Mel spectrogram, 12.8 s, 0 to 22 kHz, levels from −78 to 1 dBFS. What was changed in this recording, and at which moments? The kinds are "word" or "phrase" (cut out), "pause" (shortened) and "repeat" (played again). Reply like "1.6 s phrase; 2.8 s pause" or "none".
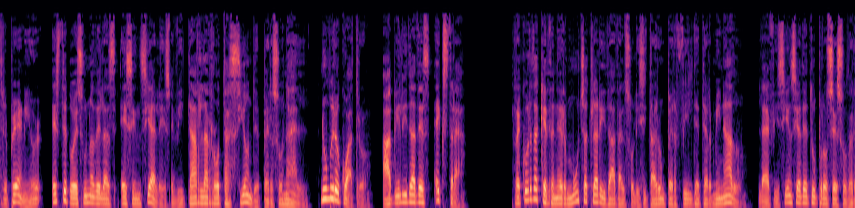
1.0 s word; 2.6 s word; 4.7 s pause; 5.7 s pause; 8.2 s word; 11.3 s pause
